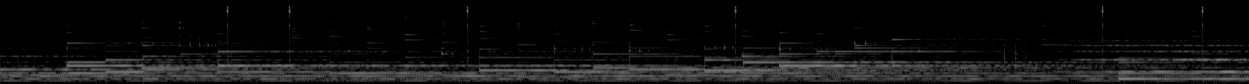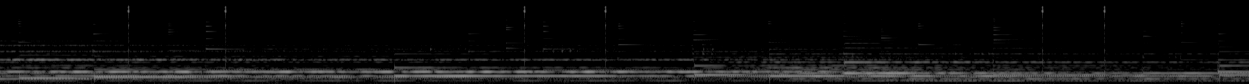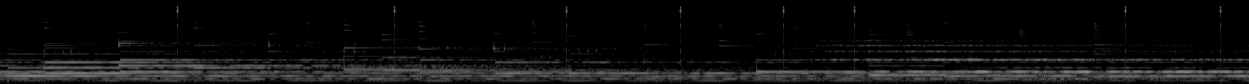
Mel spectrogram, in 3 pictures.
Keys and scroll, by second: 6.0 Delete, 8.8 ctrl+g, 19.8 Down, 20.0 Down, 20.1 Down, 20.3 Down, 21.6 Down.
